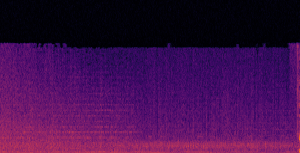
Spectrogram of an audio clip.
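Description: Rocket lifting off: a steady deep roar with a low hum in it, slowly fading toward the end.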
